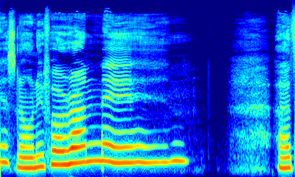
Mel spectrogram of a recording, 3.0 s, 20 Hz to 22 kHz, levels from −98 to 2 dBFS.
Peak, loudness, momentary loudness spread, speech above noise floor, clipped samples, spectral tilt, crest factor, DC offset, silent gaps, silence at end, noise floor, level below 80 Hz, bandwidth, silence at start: -6 dBFS; -21 LUFS; 13 LU; 44 dB; under 0.1%; -4.5 dB/octave; 16 dB; under 0.1%; none; 0 s; -64 dBFS; -84 dBFS; 17 kHz; 0 s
